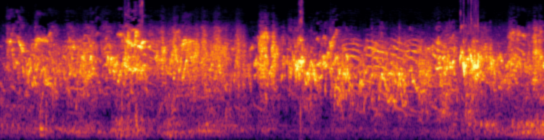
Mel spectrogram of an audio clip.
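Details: Flock of budgerigars feeding on seeds in an outdoor aviary, steady busy warbling and scratchy squawks overlapping without pause, high and bright throughout.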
